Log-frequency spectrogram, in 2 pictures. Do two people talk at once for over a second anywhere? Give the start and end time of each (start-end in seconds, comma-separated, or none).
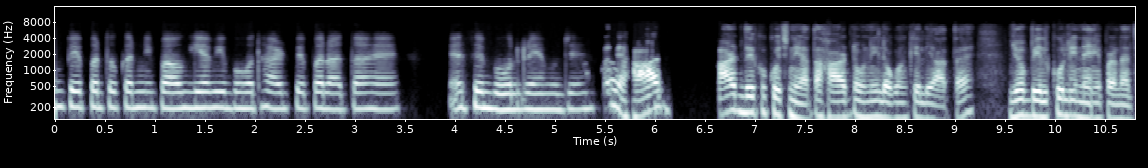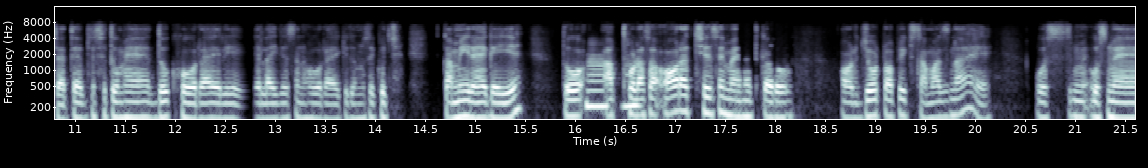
none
